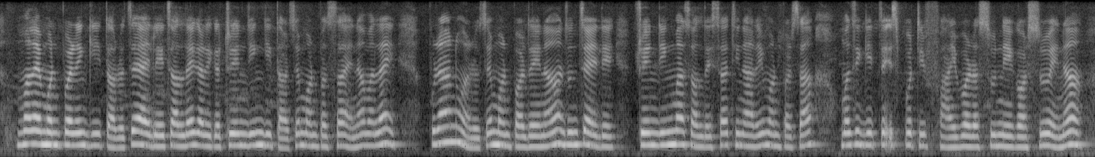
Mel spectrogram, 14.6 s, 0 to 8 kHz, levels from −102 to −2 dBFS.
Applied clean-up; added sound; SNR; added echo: none; none; none; none.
